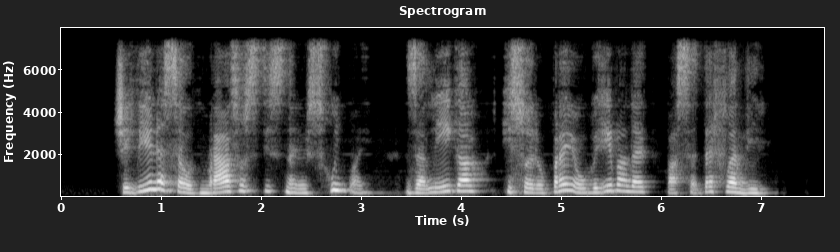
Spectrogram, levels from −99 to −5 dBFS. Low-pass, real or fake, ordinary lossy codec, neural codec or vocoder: 7.2 kHz; fake; none; codec, 16 kHz, 0.5 kbps, FunCodec, trained on LibriTTS, 25 frames a second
